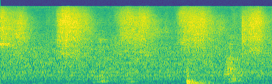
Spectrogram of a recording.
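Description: Cloth swishing in short hissy bursts about once a second as two judoka in judo gis move through a slow kata on tatami, with one dull thump a little under three seconds in.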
